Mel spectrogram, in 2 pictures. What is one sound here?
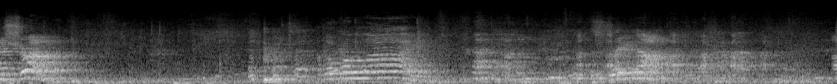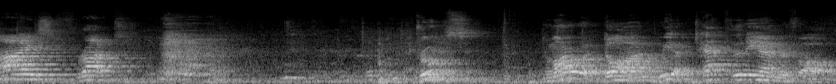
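A group of men and women sings together on a stage, heard from the audience in a large hall.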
